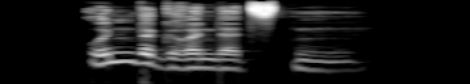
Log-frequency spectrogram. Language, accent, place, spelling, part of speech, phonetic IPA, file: German, Germany, Berlin, unbegründetsten, adjective, [ˈʊnbəˌɡʁʏndət͡stn̩], De-unbegründetsten.ogg
- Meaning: 1. superlative degree of unbegründet 2. inflection of unbegründet: strong genitive masculine/neuter singular superlative degree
